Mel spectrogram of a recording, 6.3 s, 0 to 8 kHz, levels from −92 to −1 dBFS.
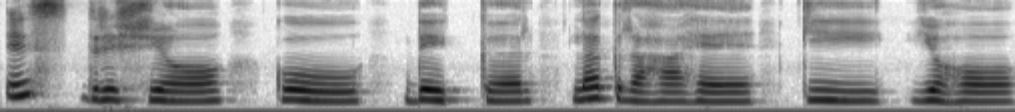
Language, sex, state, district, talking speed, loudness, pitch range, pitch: Hindi, female, Himachal Pradesh, Shimla, 85 wpm, -16 LUFS, 210-235 Hz, 220 Hz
